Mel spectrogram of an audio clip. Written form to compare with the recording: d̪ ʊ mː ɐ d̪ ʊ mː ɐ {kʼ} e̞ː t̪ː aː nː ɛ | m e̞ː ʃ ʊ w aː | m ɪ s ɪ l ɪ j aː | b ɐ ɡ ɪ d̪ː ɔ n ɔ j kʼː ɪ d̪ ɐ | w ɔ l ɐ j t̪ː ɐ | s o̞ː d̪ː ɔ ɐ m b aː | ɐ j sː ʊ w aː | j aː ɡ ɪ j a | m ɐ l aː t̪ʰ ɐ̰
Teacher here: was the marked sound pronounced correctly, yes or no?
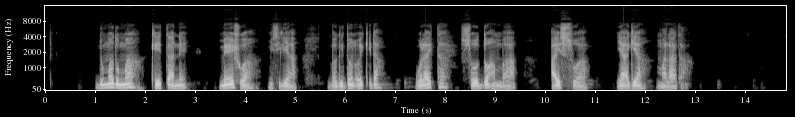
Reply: no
